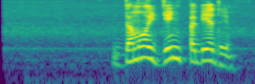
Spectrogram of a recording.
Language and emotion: Russian, positive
